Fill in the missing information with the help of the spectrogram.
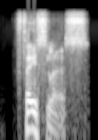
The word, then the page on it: faceless: British English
